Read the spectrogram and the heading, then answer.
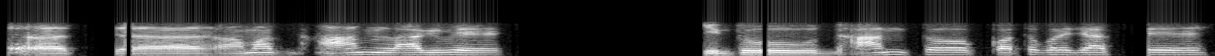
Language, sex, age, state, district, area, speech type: Bengali, male, 60+, West Bengal, Hooghly, rural, conversation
